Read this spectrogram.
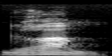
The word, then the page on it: gran: Provençal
